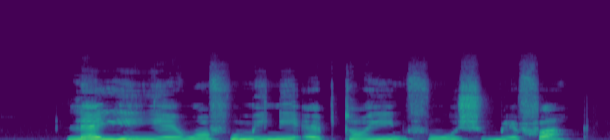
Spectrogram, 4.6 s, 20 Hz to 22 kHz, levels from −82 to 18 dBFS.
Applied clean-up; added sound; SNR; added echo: none; none; none; none.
